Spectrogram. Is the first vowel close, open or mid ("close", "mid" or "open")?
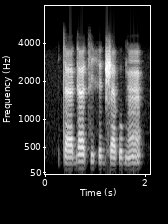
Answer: open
